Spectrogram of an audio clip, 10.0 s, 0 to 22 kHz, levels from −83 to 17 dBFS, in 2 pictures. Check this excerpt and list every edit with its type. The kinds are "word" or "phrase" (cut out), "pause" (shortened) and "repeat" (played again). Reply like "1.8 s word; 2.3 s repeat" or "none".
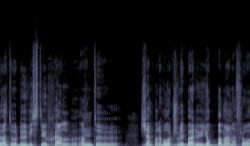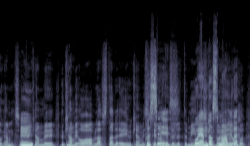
6.2 s pause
